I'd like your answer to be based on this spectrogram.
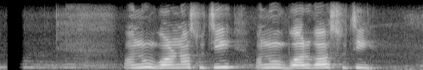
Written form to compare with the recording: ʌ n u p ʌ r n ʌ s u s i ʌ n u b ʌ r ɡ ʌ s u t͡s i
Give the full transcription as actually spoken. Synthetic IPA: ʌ n u b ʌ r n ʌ s u t͡s i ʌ n u b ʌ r ɡ ʌ s u t͡s i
